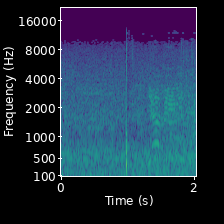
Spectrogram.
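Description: A baseball smacks sharply once.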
